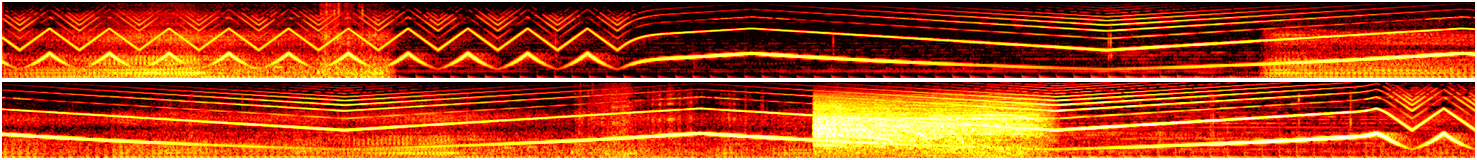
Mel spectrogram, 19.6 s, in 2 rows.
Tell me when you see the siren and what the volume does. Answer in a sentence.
You can hear the siren from 0.0 to 19.6 s, getting louder.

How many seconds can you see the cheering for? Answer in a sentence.
You can hear the cheering for 2 seconds altogether.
